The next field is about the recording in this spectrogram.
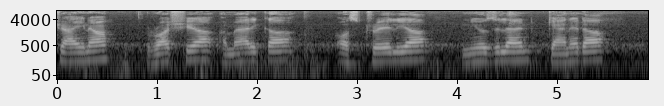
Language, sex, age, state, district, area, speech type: Urdu, male, 18-30, Delhi, Central Delhi, urban, spontaneous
